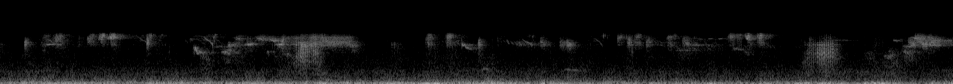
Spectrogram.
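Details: Wild monk parakeets at a Gulf Coast bird feeder on the outskirts of Houston, Texas, 10 March 2021; dense, harsh squawking chatter from several birds throughout, short scratchy notes overlapping over steady low background rumble.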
